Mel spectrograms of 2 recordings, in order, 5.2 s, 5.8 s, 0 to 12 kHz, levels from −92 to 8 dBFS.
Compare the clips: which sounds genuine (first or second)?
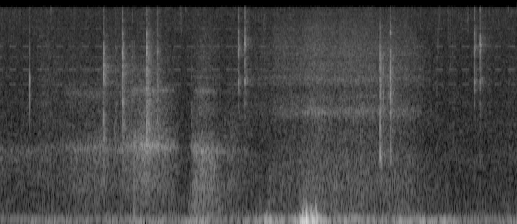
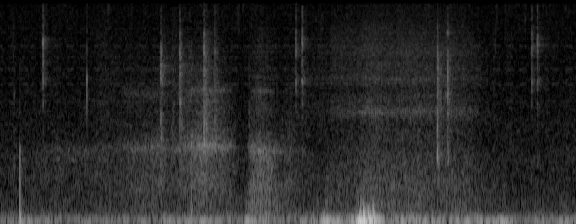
first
